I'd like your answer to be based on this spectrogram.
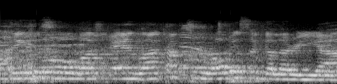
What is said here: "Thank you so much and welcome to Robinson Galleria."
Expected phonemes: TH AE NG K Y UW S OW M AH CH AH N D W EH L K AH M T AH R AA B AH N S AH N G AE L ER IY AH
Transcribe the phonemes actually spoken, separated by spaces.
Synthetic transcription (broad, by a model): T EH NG K Y UW S OW M AH CH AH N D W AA K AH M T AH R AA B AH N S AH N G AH L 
